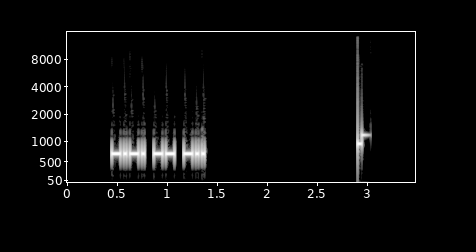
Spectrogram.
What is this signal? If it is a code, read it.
Morse code, heard as a keyed tone, about 38 wpm, 700 Hz. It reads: CMD
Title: USA Call Sign Postfixes - 3 Letters 40wpm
